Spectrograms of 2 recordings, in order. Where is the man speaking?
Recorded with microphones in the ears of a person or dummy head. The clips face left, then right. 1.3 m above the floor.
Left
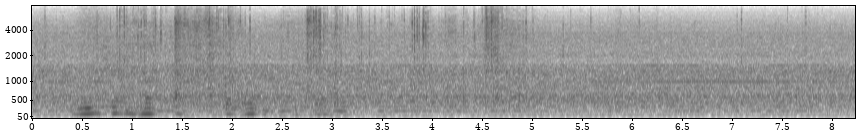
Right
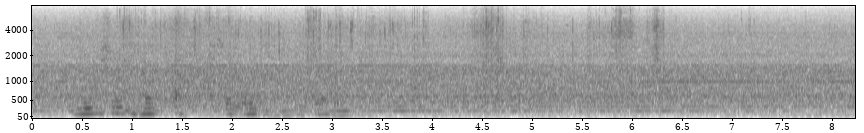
15° left (ahead or behind), 0.9 m.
